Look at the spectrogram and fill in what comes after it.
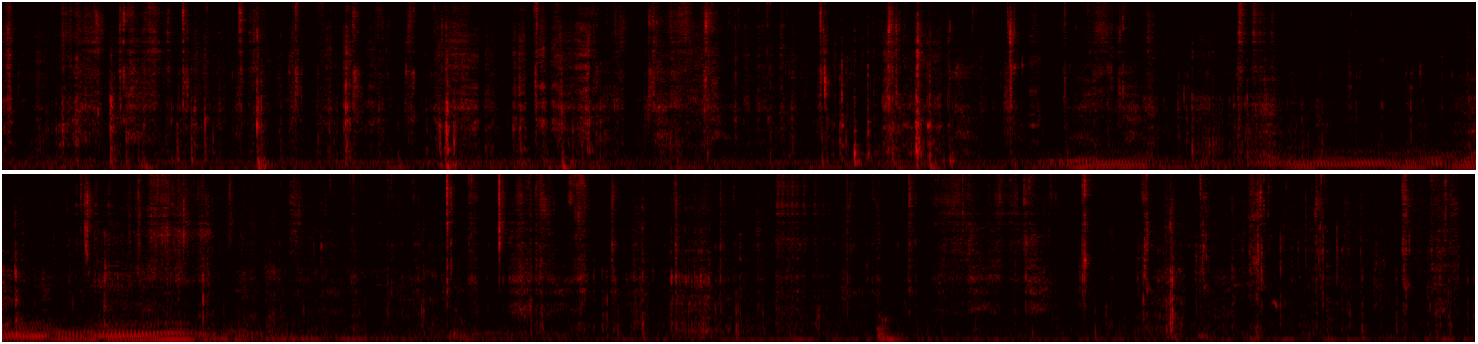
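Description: Crunching and chewing of crispy fried chicken at close range: repeated crisp bites and wet mouth clicks. A low rumble runs for several seconds in the middle.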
